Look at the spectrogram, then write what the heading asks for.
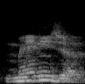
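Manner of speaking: ordinary talk, nothing marked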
